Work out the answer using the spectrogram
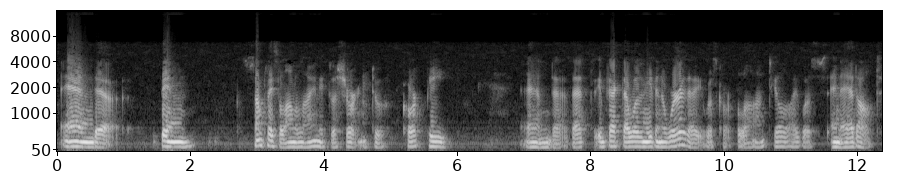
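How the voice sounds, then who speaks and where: An older man whose first language is Finnish, recalling his childhood slowly in an oral history interview, with many pauses and restarts. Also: medium pitch, fairly even intonation, creaky, a little hiss or hum. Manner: slow, halting, many ums and restarts. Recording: dull lo-fi recording.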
